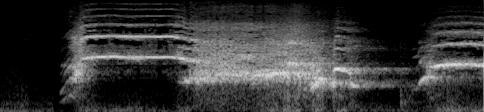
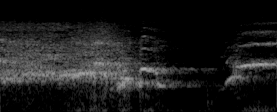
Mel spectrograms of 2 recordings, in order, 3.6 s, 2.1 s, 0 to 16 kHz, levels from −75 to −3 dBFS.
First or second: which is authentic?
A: first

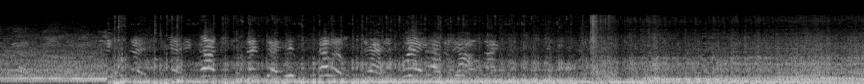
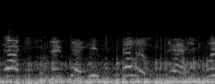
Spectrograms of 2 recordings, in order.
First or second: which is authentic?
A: first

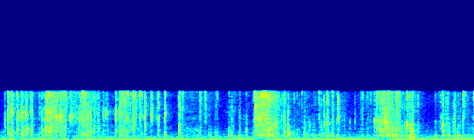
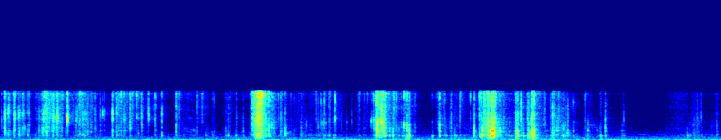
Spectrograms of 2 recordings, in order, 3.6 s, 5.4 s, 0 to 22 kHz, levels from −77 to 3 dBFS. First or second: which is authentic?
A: first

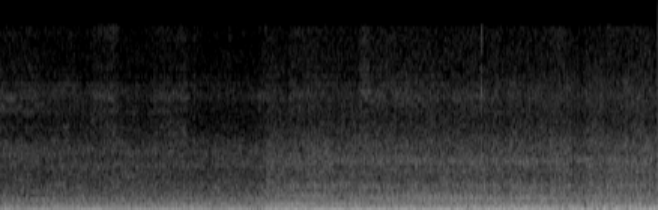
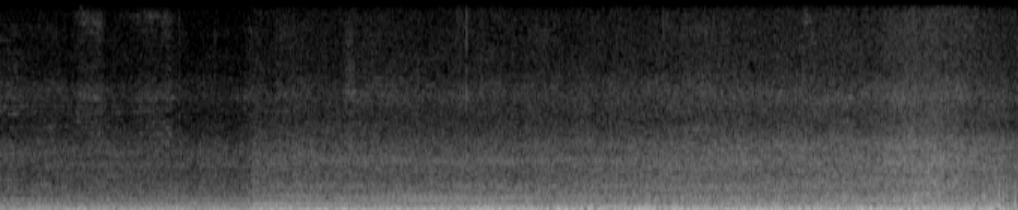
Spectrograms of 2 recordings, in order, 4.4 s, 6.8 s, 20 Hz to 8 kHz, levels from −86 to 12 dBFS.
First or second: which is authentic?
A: second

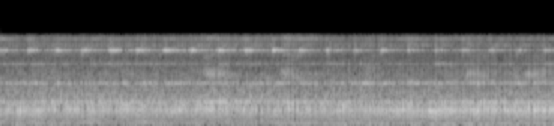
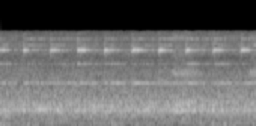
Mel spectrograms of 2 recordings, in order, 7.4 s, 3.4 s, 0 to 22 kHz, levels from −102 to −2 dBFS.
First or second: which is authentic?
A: second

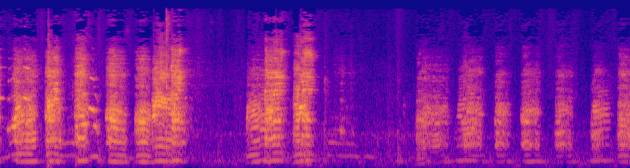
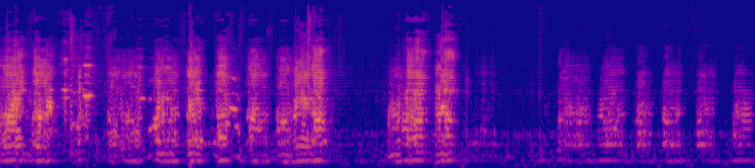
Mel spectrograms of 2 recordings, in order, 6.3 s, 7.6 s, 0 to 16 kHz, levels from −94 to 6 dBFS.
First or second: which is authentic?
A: first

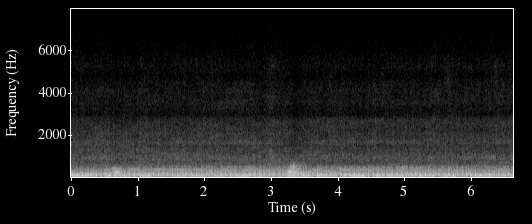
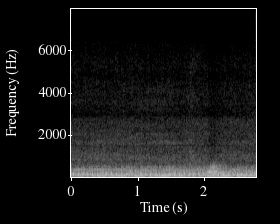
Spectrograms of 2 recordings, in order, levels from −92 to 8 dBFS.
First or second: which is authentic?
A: second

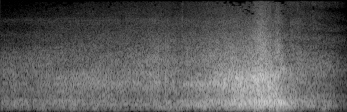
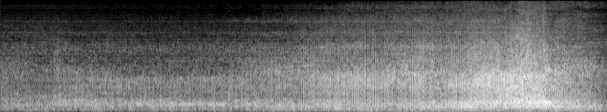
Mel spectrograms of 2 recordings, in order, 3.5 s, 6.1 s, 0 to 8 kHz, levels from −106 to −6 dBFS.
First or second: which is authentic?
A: first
